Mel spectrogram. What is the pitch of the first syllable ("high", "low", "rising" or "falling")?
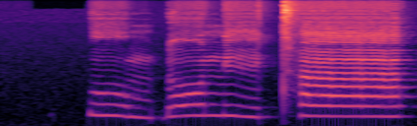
falling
